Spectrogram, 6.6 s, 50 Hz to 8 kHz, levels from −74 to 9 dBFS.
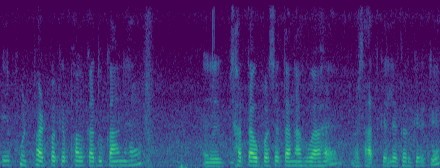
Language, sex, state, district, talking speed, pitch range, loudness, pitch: Hindi, female, Bihar, Patna, 155 wpm, 185-205 Hz, -21 LUFS, 195 Hz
